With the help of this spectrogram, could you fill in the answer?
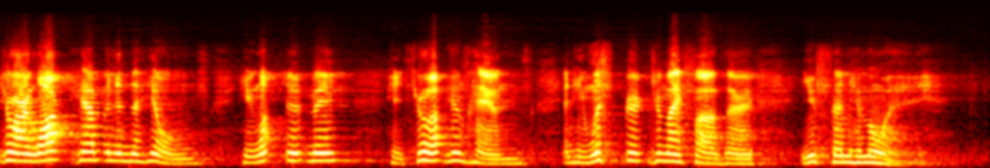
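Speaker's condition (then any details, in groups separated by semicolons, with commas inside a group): Severe cleft palate with lisp; still speaks with a lisp, hard to understand, could not speak clearly for first 17 years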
